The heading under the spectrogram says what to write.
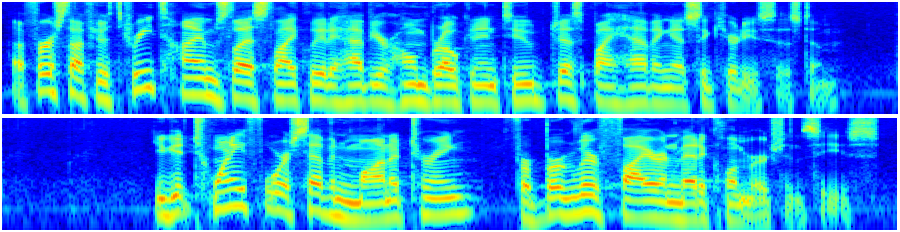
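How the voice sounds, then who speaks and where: A man speaking as an expert guest, giving an interview-style sales pitch. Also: lively intonation, fast, darkish tone, long reverb tail. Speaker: home security expert guest.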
